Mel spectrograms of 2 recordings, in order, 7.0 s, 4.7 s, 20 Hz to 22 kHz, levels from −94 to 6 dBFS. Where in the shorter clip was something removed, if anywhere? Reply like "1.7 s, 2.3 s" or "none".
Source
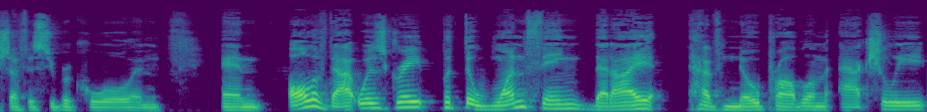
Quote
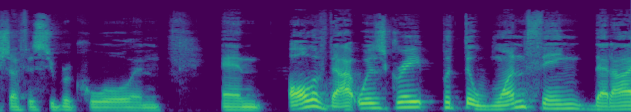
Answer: none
